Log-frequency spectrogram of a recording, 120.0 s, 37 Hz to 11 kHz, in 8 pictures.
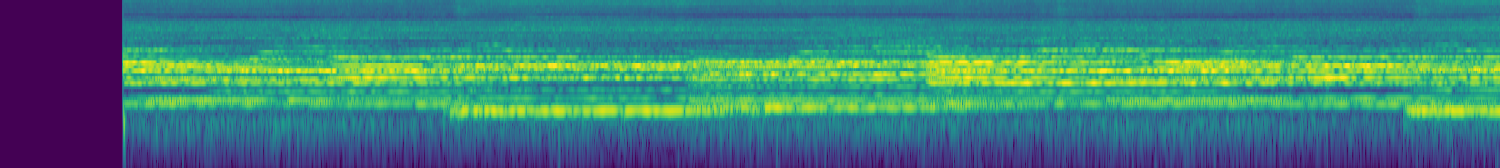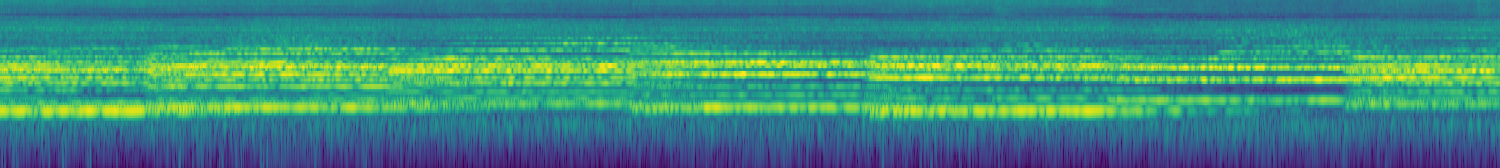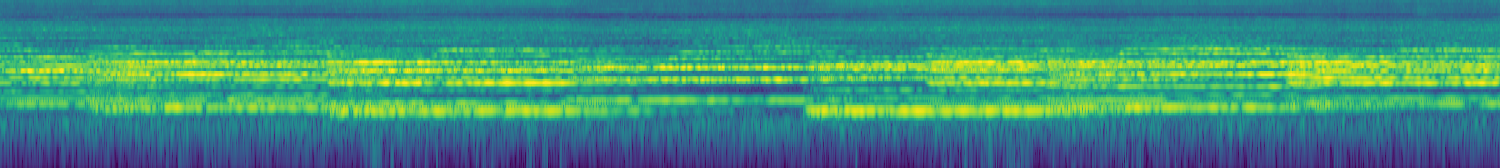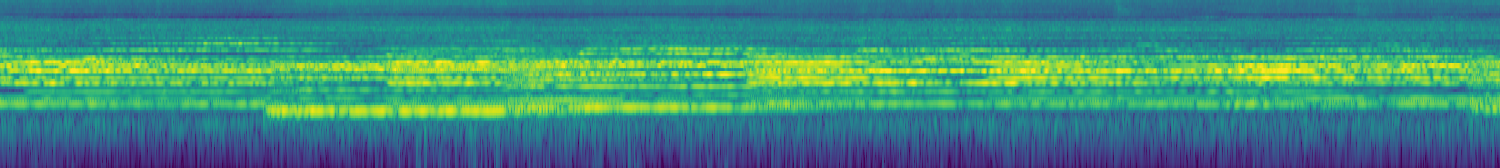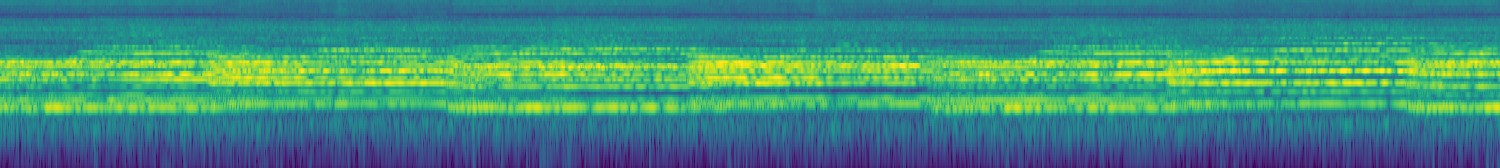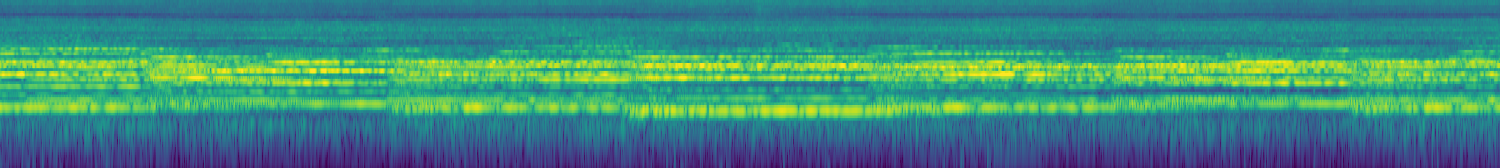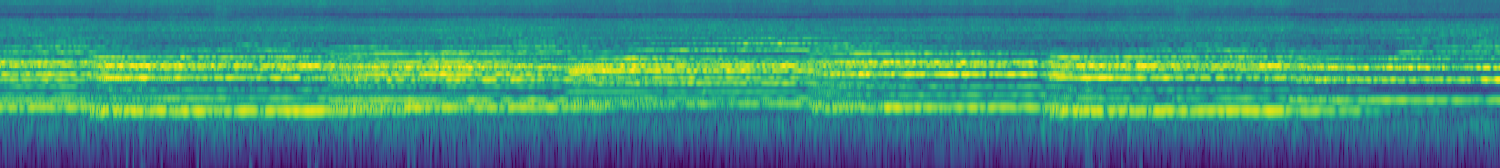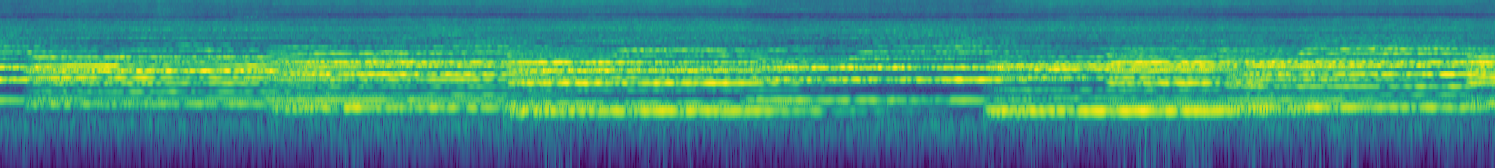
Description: Angel-Choir-Heaven.mp3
